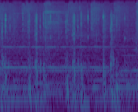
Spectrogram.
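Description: Horse hooves clip-clop steadily in a Trails of Cold Steel game scene with two riders on the horse's back, a brisk, even trot sitting over a constant game music bed.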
